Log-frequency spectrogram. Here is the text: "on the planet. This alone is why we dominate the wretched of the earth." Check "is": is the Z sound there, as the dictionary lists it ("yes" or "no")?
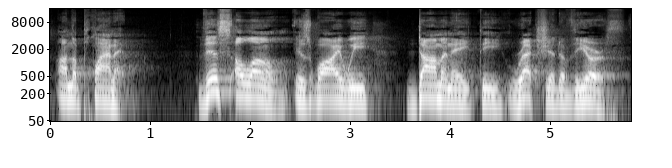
yes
